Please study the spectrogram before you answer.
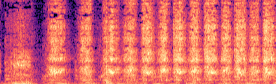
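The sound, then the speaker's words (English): A hacksaw cuts a new slot across a screw head, making a rhythmic back-and-forth rasping. The strokes start slower, then quicken into a steady run of short, bright, scraping passes. “Use your hacksaw to cut a new slot at a right angle to the old one.”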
